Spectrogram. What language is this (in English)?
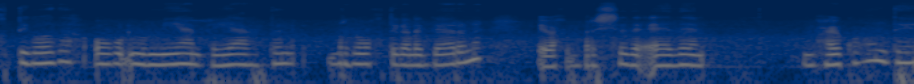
Somali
